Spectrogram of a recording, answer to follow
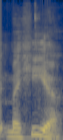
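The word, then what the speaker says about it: Mejía: Mejia, right?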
